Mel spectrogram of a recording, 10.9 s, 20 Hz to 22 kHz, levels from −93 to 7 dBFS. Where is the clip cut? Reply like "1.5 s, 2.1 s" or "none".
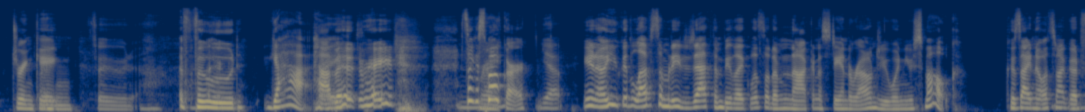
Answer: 3.1 s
